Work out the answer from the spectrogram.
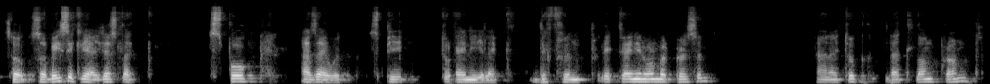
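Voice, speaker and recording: A man's voice: mid-range voice, dark tone, poor audio. Hesitant Arabic-accented man presenting. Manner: hesitant, many fillers. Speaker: workshop presenter. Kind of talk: live software demo.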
